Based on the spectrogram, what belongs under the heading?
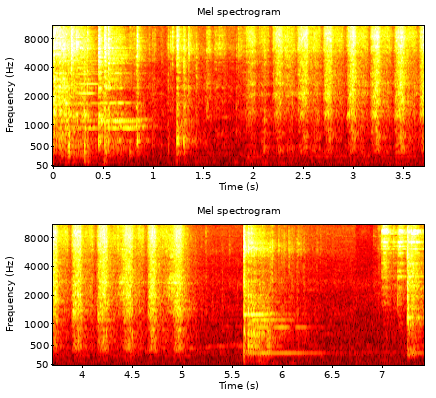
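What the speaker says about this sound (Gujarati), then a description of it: "તો દૂધી આપણે છાલ કાઢી લીધી તો જેમાં આપણે ખીરું બનાવવાનું એમાં જ આપણે એને છીણી લેવું આ રીતે" Peeled bottle gourd is grated for kofta batter, rhythmic scraping strokes against a grater at close range, steady and evenly spaced, with a couple of louder clatters at the start and end.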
